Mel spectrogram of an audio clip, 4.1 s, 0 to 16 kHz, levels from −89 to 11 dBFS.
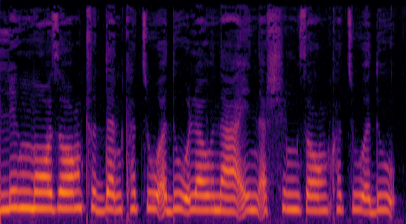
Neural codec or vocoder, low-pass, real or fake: none; 14.4 kHz; real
